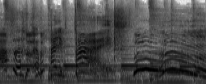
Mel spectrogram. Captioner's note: laughter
